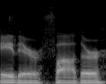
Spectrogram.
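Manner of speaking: put-on, fake American accent. Retelling speaking to a priest behind the screen: put-on American accent. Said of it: "I've put on an American accent".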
